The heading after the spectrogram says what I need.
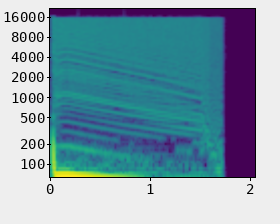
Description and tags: A distorted 808 bassline.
